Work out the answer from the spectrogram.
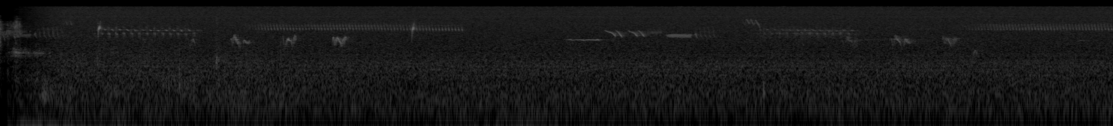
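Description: Several wild birds singing and calling over a steady background hiss: high, rapid trills lasting a second or two, mixed with short chirps and quick sweeps scattered throughout.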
